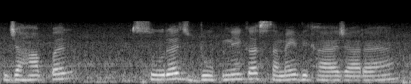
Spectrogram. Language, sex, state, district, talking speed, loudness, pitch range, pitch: Hindi, female, Uttar Pradesh, Lalitpur, 145 wpm, -15 LUFS, 205-230 Hz, 215 Hz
